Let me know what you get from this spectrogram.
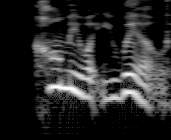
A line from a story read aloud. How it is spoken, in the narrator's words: he said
